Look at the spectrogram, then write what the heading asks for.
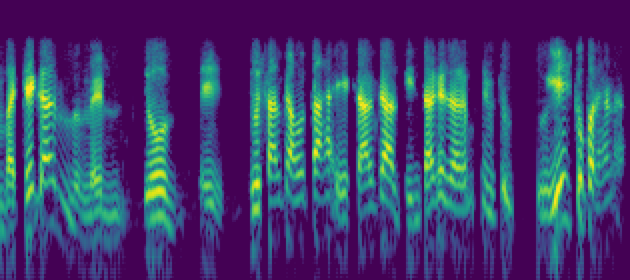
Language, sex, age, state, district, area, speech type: Hindi, male, 60+, Bihar, Muzaffarpur, rural, conversation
